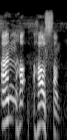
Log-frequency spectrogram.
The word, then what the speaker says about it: unwholesome: This unwholesome.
